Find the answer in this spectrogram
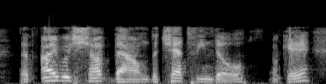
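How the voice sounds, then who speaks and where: A man with a non-native accent, lively intonation and a fairly slow pace. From Hungary. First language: Hungarian. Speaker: network marketing presenter. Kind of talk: sales pitch. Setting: online webinar.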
